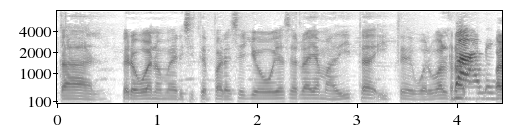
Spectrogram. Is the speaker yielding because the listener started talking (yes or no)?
yes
